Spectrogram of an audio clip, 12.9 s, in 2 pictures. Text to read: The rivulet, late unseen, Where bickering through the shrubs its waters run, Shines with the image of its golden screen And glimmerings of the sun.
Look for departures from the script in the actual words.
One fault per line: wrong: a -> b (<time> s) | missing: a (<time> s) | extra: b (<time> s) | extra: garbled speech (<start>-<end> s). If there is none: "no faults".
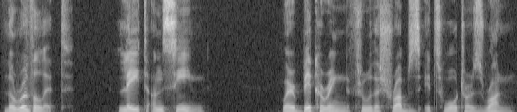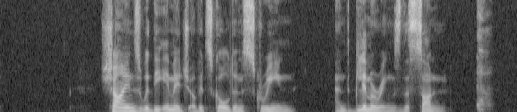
missing: of (11.5 s)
